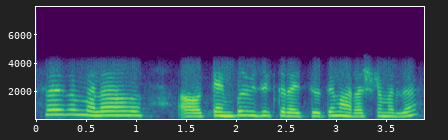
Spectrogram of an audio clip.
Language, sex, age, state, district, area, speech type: Marathi, female, 45-60, Maharashtra, Nagpur, urban, conversation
